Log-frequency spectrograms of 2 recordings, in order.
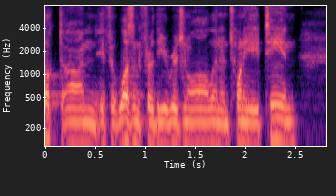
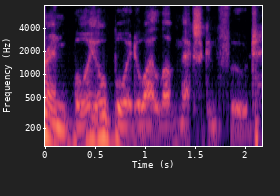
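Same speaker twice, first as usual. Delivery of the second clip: much softer, whispered, swooning over the food; dreamy whisper; 4 semitones lower, 16 dB quieter than usual. Acted. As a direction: sigh it out like a guilty pleasure. Gushing about Mexican food.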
